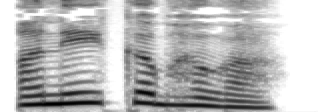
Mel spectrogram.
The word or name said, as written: ಅನೇಕಭವ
